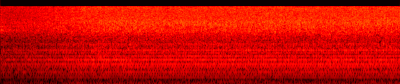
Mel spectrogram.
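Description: Steady electrical buzz through the public-address system, a mains-type hum with many evenly spaced overtones and a layer of hiss, the sign of an audio-visual glitch while the presentation laptop is being switched to the screen.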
